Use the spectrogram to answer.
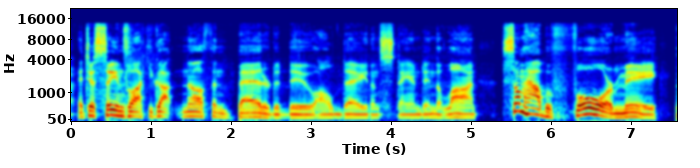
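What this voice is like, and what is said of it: Put-on southern drawl accent. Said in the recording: “We do a little bit of a southern drawl.”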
